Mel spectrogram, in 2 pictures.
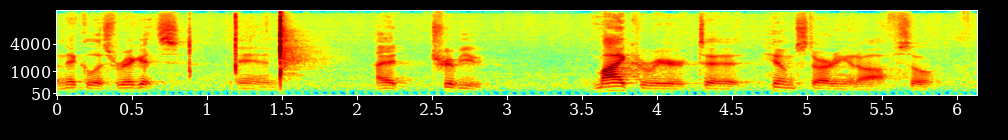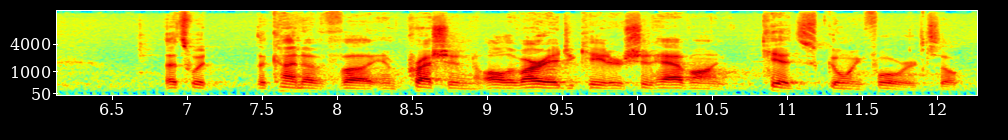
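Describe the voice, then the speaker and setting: Speaking to a roomful of educators, this Detroit-born welding sales manager has a Minnesota accent and a loose, homespun style that wanders and is packed with fillers and false starts. He's middle-aged, with a fairly low-pitched voice, a fairly bright tone, and an ordinary pace. There's a little hiss or hum on the recording.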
